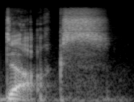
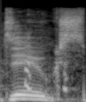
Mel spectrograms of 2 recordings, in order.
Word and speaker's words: Dux: Fulop and their dog ducks oh no it's pronounced dukes the dog dukes but it's spelled Dux their mission is to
